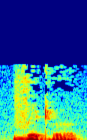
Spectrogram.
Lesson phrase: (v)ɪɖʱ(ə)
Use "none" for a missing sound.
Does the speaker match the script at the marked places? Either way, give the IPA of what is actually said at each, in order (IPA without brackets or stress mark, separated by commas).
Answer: v, ə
